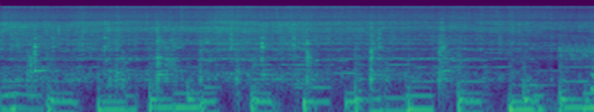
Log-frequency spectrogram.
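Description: Ginger and garlic frying in a pan, a loud continuous sizzle broken by rhythmic scraping strokes of stirring, close up with no talking.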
